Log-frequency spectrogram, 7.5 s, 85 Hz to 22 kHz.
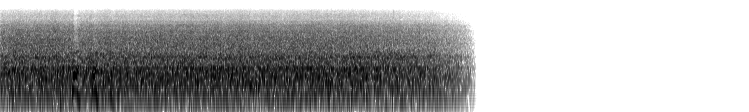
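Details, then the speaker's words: Newly fitted electric engine cooling fans on Project Awesome, engine off, temporary 24 volt feed, thermostat set to ambient on a hot day: steady even air rush about five seconds, clean stop, no rattle; normal. "I should be able to down the thermostat right away down to ambient temperature and then the fans will kick in"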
